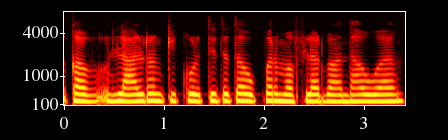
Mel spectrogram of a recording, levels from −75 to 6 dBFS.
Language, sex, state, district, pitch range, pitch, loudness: Hindi, female, Uttarakhand, Tehri Garhwal, 210-220 Hz, 215 Hz, -13 LUFS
